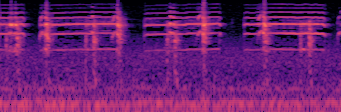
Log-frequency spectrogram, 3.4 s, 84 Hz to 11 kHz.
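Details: Peregrine falcon pair at the San Jose City Hall nest ledge, California, 13 January 2024, the female courting the male out of season; loud harmonic, creaky calls in grouped bursts of three or four, repeated roughly every half second.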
